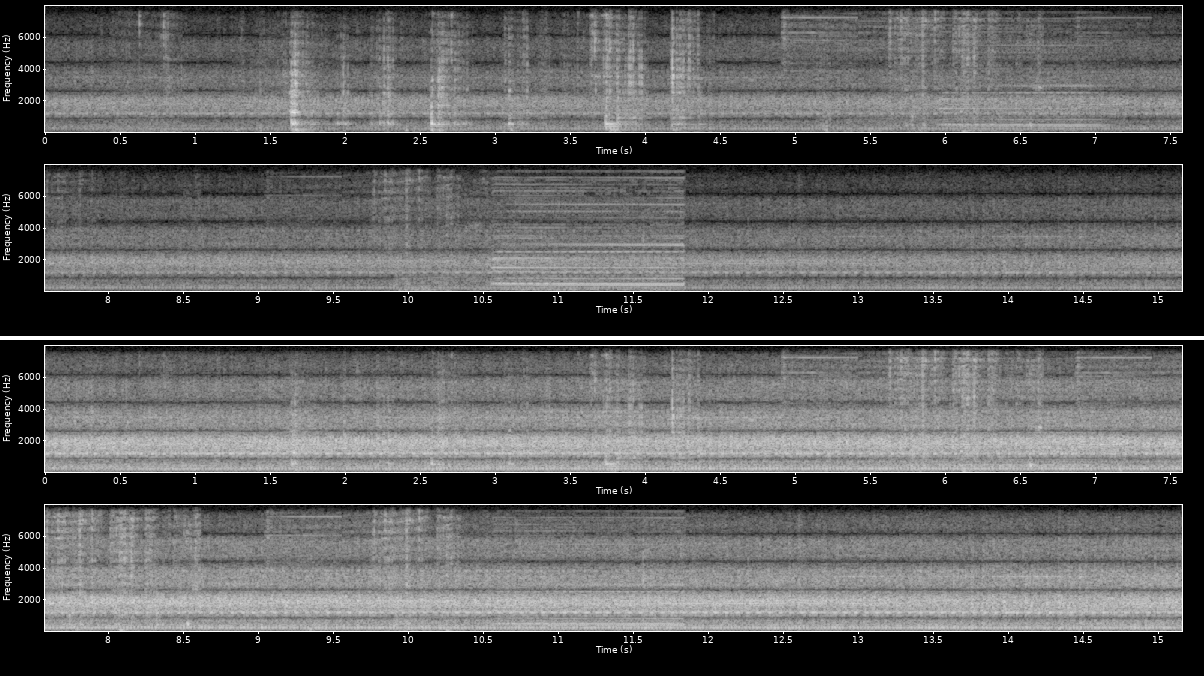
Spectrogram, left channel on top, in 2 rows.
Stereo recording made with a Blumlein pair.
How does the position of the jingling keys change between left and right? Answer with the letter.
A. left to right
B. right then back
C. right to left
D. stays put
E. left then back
A.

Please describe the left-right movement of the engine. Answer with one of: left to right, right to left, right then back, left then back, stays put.
stays put.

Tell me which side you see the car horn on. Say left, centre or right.
centre.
